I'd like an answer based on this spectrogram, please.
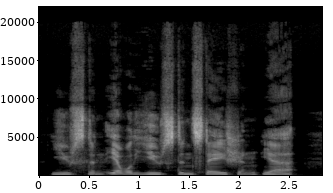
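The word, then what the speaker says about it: Euston: be H yeah H but you guys have a Houston and it's e u s t o n Houston yeah well Houston Station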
